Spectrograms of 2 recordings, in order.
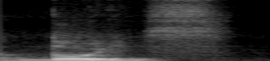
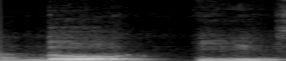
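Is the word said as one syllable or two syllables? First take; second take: one syllable; two syllables. First: The word is said together as one syllable. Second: The word is split into two separate syllables. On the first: The speaker calls it right. "você fala dois" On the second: The speaker calls it wrong. "Você não vai falar do is"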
